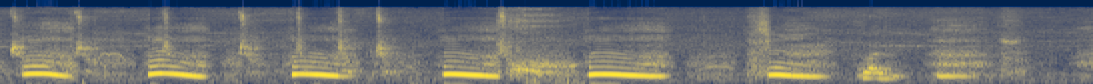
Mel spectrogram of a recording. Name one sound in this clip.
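A woman cries out loudly again and again, close by.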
